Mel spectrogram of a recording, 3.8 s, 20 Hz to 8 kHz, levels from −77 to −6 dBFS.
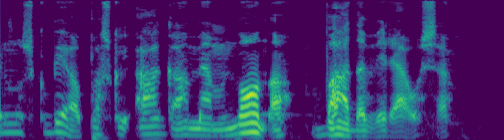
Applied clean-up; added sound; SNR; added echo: none; none; none; none.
